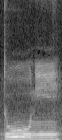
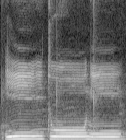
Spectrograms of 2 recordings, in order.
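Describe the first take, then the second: First: It starts with a glottal catch, joined on. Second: It starts with a long ee vowel. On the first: The word is read joined to the word before. "hamzah wasalnya ini kita tidak pakai karena disambung. Kemudian hamzah qata'nya ini yang kita baca" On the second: The reading starts from this word. "Hamzah wasal dibaca kasrah, kemudian hamzah qata'nya diganti jadi mad"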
